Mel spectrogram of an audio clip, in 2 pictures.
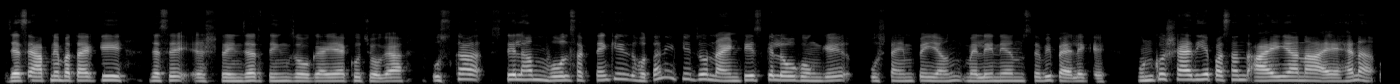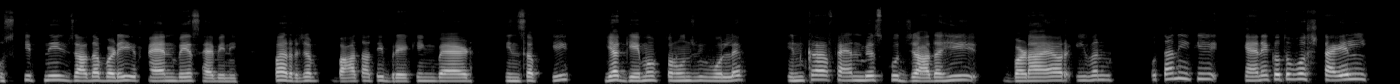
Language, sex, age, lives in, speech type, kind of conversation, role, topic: Hindi, male, 20-24, India, conversation, podcast, host, Kya nostalgia pop culture ko baar-baar revive karta hai, aap kya sochte ho?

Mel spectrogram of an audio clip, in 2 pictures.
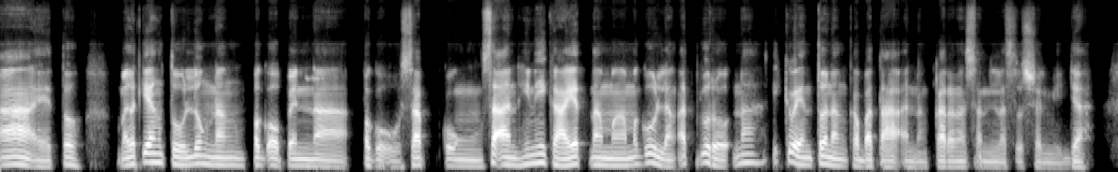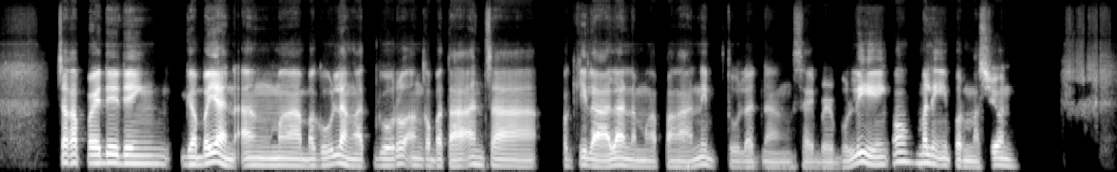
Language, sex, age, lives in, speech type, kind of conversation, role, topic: Filipino, male, 25-29, Philippines, read, expert-assistant, expert, Ano ang mga epekto ng labis na paggamit ng social media sa kabataan?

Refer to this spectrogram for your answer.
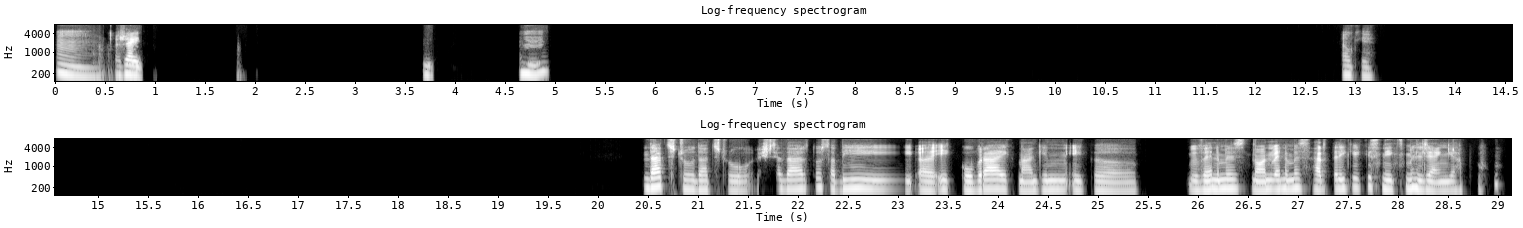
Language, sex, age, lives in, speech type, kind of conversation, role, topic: Hindi, female, 25-29, India, conversation, podcast, host, Kya kabhi aapko apni pehchaan chhupani padi, aur us waqt aapko kaisa mehsoos hua?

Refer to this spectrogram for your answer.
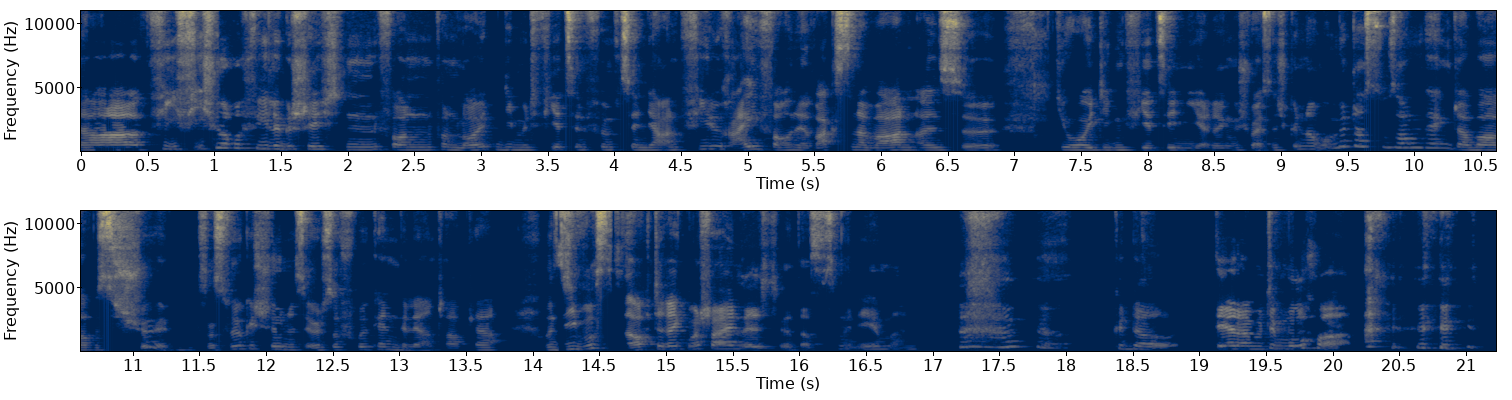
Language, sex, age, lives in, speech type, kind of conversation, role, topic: German, female, 30-34, Germany, conversation, podcast, host, Welcher Lehrer oder welche Lehrerin hat dich besonders geprägt?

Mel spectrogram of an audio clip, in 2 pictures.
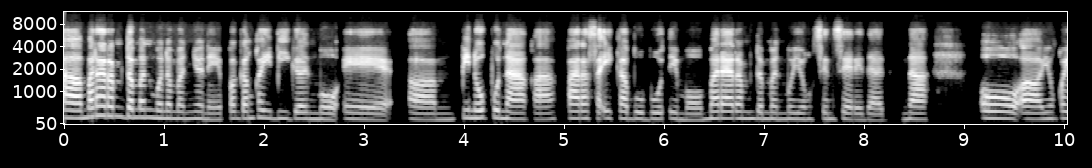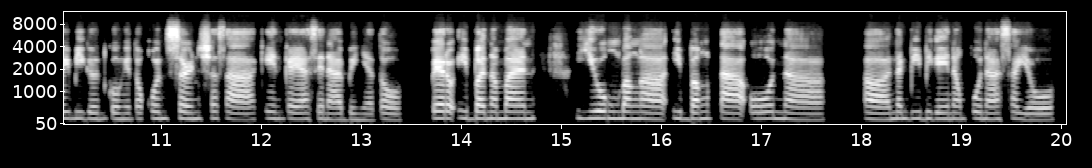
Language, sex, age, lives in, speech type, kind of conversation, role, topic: Filipino, female, 30-34, Philippines, conversation, advice, advisor, Paano ko mapoproseso ang aking damdamin at makapagbibigay ng mahinahong tugon sa halip na padalus-dalos na reaksyon kapag binabatikos ako?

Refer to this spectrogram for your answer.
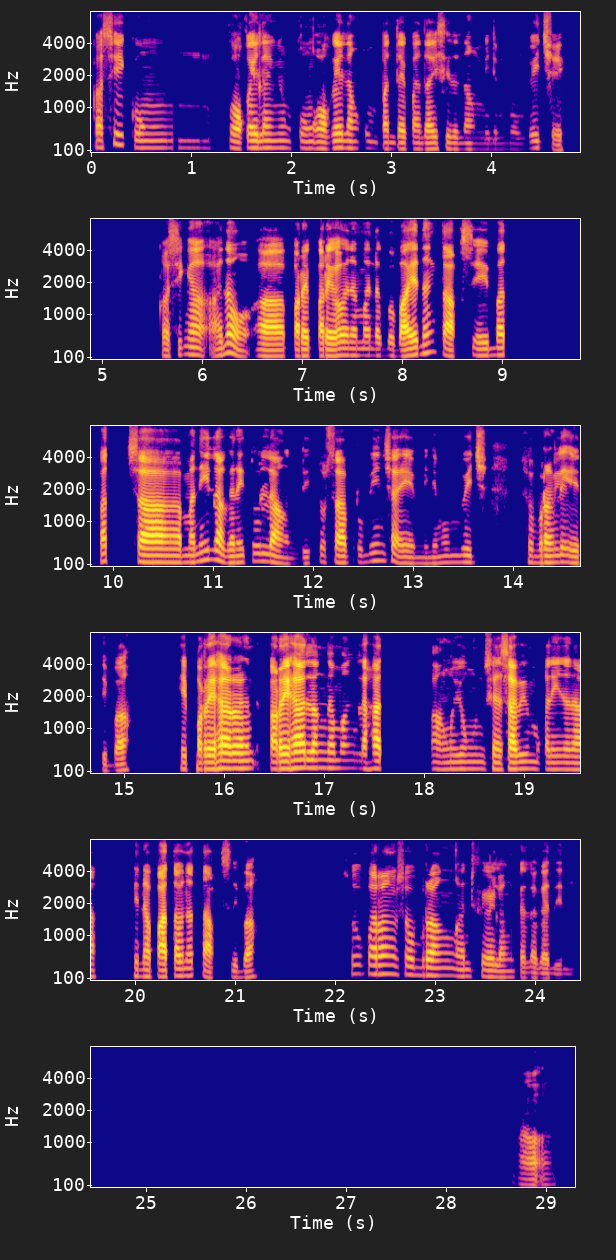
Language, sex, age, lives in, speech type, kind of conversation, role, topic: Filipino, male, 30-34, Philippines, conversation, unstructured, none, Kung maaari kang magbago ng isang batas, alin ito at bakit?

